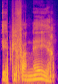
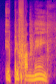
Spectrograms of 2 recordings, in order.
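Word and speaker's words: ἐπιφάνεια: palavra é uma palavra, se diz epifaneia, mas é a palavra, não, a pronúncia é diferente, é epifanem, como se fosse mais ou menos assim, essa palavra epifanem, que é essa epifaneia que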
